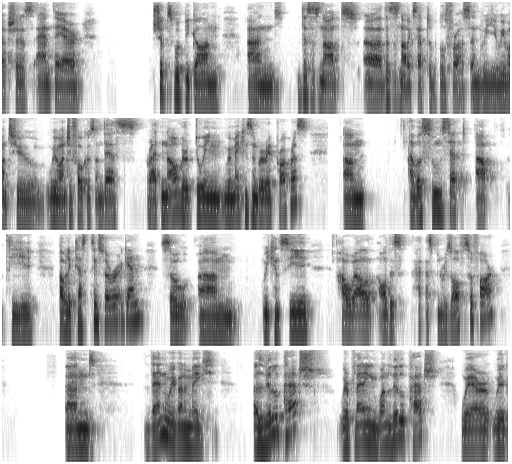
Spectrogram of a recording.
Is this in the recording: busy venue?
no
